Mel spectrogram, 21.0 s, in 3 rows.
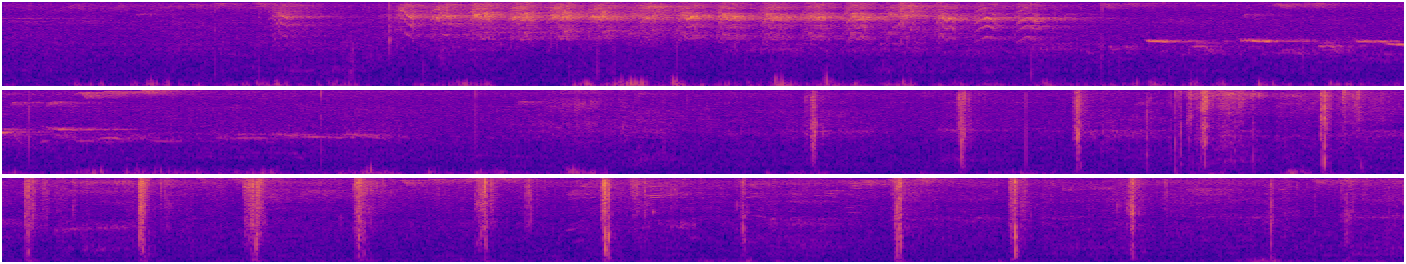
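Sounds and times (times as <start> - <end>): forest birds calling: 0.0 - 21.0
footsteps on a trail: 10.9 - 21.0.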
